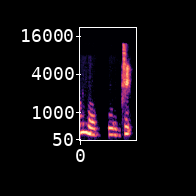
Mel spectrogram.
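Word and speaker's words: 目次: Ini dibacanya Mokuji.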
